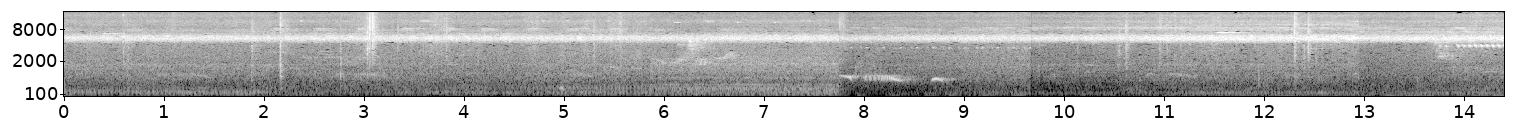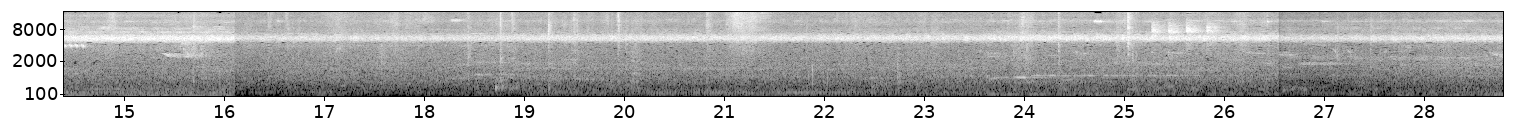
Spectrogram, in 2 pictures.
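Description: Insects chirping in a steady, high-pitched outdoor chorus, with a few short chirps over it. The background changes abruptly about a quarter of the way in, again around halfway, and near the end.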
